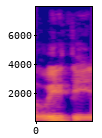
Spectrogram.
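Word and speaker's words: Lethe: hate I believe it I believe it's pronounced but I digress well maybe because I actually looked up the pronunciation and I played it and it said leafy but sure uh you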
